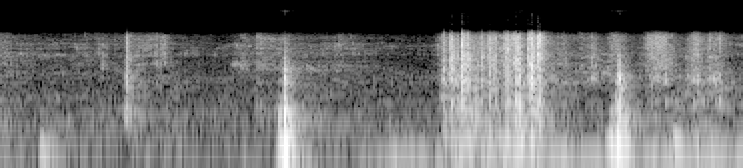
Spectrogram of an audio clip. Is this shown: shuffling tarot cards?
yes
